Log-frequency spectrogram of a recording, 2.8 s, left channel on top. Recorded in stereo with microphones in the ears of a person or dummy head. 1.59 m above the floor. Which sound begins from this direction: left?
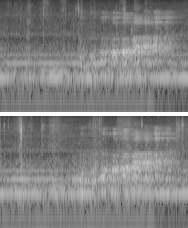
Laughter, at 1.2 s.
